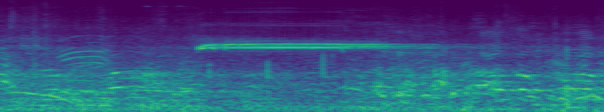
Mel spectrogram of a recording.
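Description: A referee's whistle blows once, briefly.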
